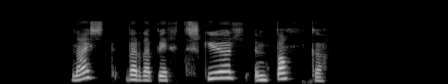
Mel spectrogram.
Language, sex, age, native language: Icelandic, female, 40-49, Icelandic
